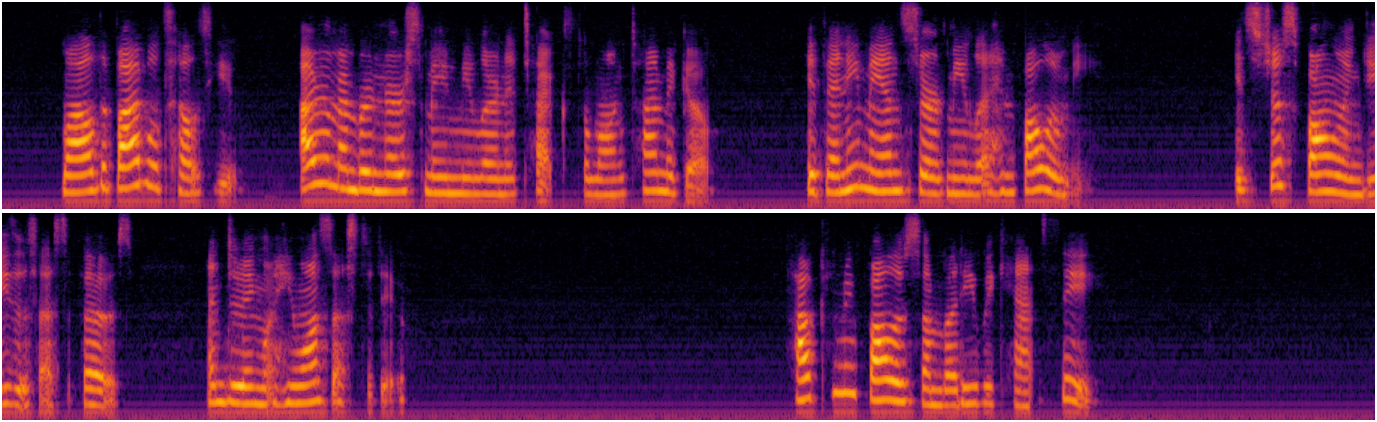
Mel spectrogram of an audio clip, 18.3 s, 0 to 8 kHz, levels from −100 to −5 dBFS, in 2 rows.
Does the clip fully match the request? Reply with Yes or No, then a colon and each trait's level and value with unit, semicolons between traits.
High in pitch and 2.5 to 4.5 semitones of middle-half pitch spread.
Yes: high, 245 Hz; average, 3.5 semitones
